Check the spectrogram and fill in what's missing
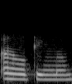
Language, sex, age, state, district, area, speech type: Tamil, female, 18-30, Tamil Nadu, Erode, rural, conversation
